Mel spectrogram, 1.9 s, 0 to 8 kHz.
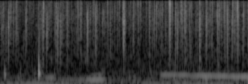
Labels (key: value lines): label: biophony
recorder: SoundTrap 300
